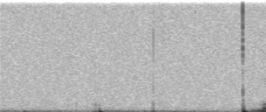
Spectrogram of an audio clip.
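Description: Faint light taps of a pen on an interactive whiteboard while writing, over a low steady hum, with a sharper click near the end.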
